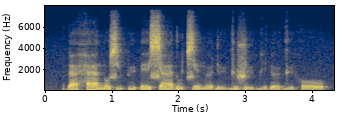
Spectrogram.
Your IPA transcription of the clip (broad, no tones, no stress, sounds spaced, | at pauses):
ɗ æ h æ n o ɕ i p y ʔ e ɕ æ ɗ u t͡ɕ e m ø ɗ y ɡ y ʐ y b i ɗ ø ɡ y h o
